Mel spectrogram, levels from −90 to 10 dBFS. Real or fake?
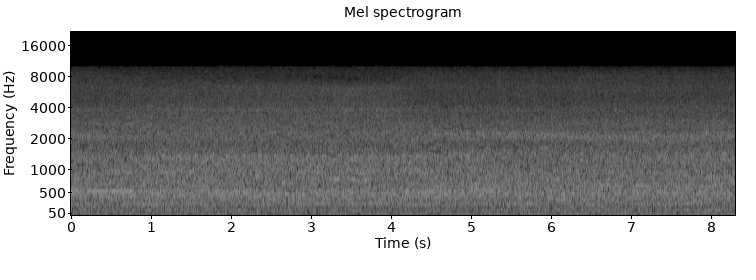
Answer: real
